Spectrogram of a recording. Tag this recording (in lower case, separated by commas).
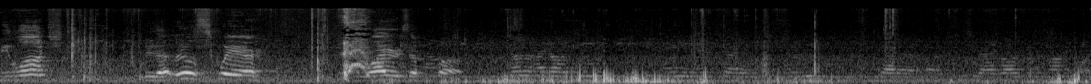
speech, outside, urban or man-made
